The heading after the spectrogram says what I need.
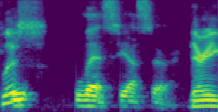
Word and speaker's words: Lyss: company and everything else harrison p is it lis pronounced list list yes sir there you go harrison p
